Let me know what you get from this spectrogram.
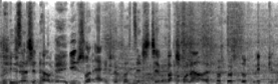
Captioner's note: laughs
